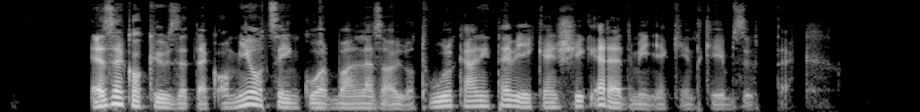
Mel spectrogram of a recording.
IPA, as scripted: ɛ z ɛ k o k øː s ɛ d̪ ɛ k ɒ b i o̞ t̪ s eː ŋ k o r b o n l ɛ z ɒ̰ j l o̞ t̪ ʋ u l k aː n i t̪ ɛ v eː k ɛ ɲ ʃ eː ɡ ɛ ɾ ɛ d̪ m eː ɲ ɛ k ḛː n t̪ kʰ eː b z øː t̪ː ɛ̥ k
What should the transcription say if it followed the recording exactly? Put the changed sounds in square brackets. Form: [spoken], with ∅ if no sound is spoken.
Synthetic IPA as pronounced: ɛ z ɛ k [ɒ] k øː [z] ɛ [t̪] ɛ k ɒ [m] i o̞ t̪ s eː ŋ k o r b [ɒ] n l ɛ z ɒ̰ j l o̞ t̪ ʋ u l k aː n i t̪ ɛ v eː k ɛ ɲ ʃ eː ɡ ɛ ɾ ɛ d̪ m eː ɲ ɛ k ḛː n t̪ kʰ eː b z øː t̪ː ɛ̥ k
